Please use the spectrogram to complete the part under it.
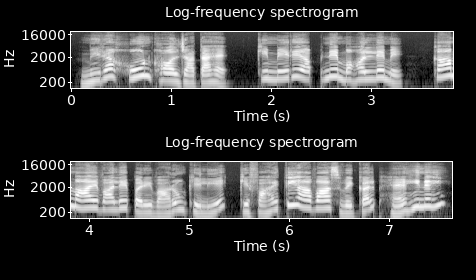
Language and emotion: Hindi, angry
